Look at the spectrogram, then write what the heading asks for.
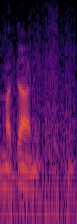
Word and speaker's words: madani: for Malaysia Malaysia madani you have to pronounce it madani don't put Double D there that would carry different meaning as Ambitions lays out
